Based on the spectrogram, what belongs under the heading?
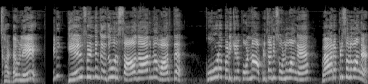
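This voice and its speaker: A woman's voice: extremely high pitch, moderate pace, fairly bright tone. A woman voicing an exasperated village father in a cartoon comedy, scolding in a rural Tamil Nadu accent.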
